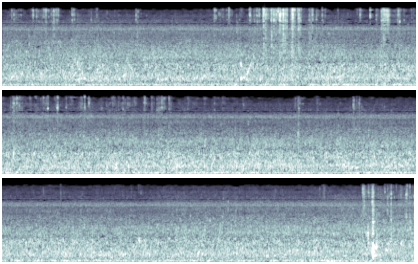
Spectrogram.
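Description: Shallow creek riffle rushing over stones, a steady flowing-water noise. A short flurry of sharp splashy or handling sounds comes about two and a half seconds in, and a single sharp click near the end.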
